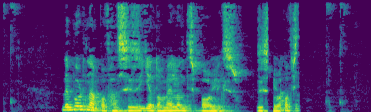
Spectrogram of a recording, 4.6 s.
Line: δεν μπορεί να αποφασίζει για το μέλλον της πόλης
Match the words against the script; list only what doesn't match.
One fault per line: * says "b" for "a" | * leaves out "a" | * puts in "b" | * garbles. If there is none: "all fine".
* garbles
